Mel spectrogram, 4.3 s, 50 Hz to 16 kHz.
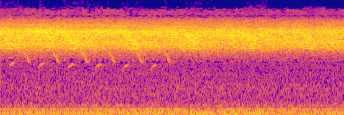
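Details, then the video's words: Cicadas singing in the trees on a summer evening in Nebraska, July 2019, during the dog days of summer: a dense, steady, high buzzing chorus, with short repeated downslurred chirps from another caller beneath and a low rumble. "Summertime Evenings in Nebraska - Cicadas"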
